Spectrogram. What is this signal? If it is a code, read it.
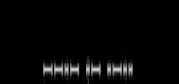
Morse code, heard as a keyed tone, about 46 wpm, 700 Hz. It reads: QAL
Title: USA Call Sign Postfixes - 3 Letters 45wpm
